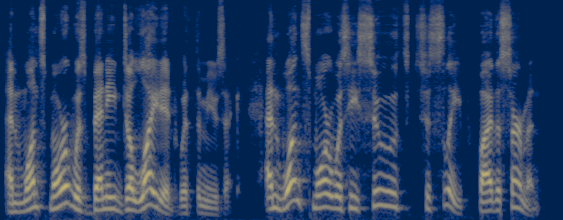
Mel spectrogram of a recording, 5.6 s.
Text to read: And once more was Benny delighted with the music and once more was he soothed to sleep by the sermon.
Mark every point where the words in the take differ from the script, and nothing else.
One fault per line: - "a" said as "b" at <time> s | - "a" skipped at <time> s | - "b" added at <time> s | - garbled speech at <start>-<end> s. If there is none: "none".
none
